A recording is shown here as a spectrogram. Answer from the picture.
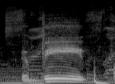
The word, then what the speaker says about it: Khabib: Khabib.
